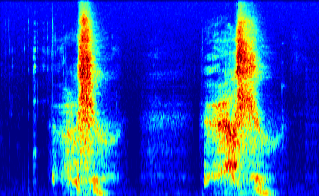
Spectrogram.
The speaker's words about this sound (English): Hold on, I gotta sneeze.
